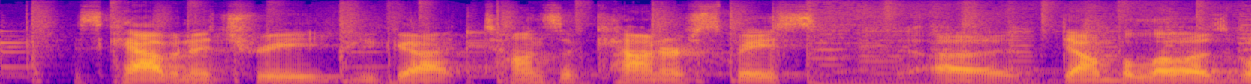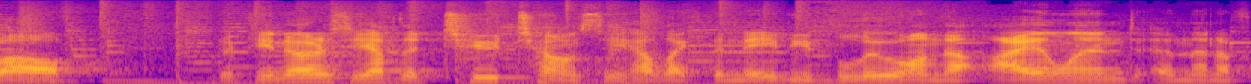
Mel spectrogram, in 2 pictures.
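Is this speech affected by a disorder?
No.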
